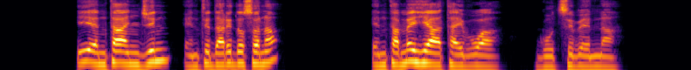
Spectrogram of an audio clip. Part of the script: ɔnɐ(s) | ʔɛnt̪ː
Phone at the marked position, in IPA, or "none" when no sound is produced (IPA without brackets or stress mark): none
